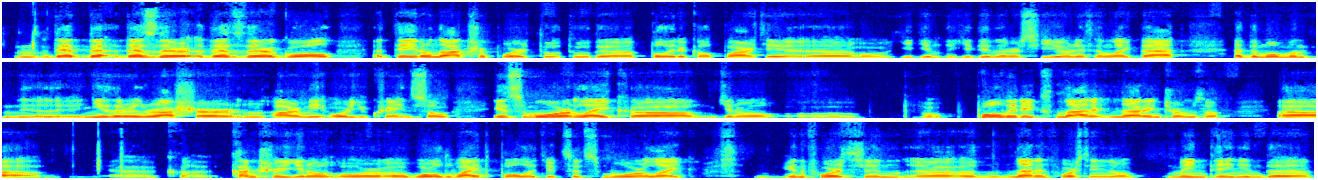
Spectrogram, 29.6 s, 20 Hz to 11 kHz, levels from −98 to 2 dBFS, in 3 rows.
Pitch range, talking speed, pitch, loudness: 130-150 Hz, 135 wpm, 140 Hz, -22 LUFS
